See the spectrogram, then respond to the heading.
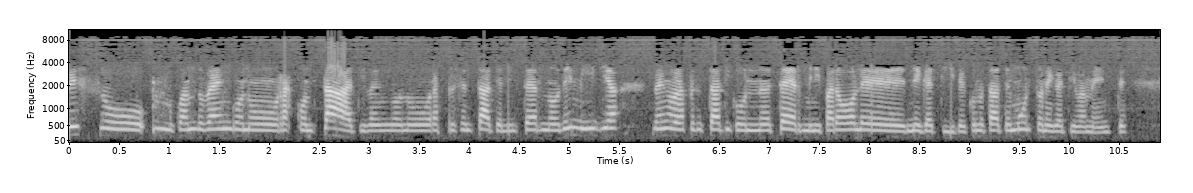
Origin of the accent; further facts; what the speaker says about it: Chile; Italian is a second language; nel mio caso, che sono cilena, non posso per legge fare il direttore responsabile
